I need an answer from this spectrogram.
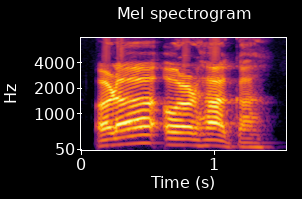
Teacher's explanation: हमारी जो जिह्वा है वो ऊपर जा कर के और एकदम झटके के साथ में नीचे आती है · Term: उच्छिप्त व्यंजन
